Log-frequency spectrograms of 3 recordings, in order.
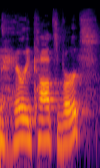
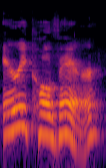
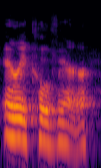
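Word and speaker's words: haricots verts: and it's another it's actually don't you mean Harry cots verts Harry cots I never said Harry but yeah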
